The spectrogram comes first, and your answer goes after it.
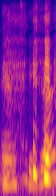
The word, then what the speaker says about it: Antigua: Robbin served as the outreach and communications liaison for Crossroads Center at Antigua. Did I say it right? Antigua, yes.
